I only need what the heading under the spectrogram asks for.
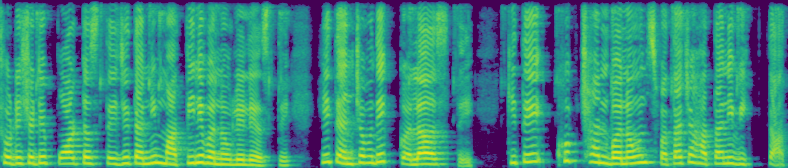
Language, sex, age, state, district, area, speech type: Marathi, female, 30-45, Maharashtra, Thane, urban, spontaneous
